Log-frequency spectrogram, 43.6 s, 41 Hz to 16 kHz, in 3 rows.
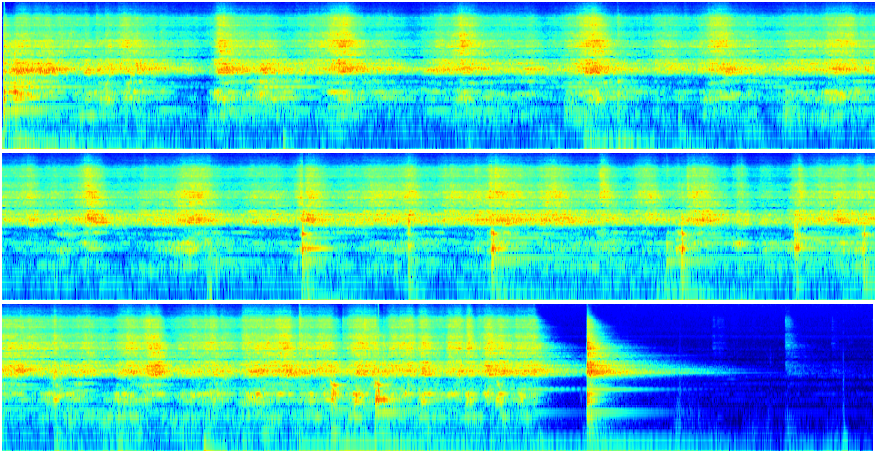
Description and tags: contact mic on satellite dish05
Contact mic on a satellite dish. Rubbing a piece of metal on the satellite dish.
contact-mic, metal, metallic, piezo, scrape, scraping, swish, swishing, tines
